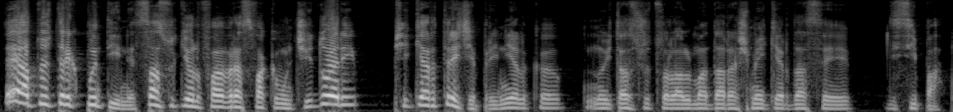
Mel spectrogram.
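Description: A young man casually and jokingly recapping an anime episode, full of slang and quick asides. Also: mid-range voice, a little mellow, no room sound, studio quality. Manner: slangy, joking, puts on quick voices for characters. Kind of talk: casual comedic recap narration.

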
